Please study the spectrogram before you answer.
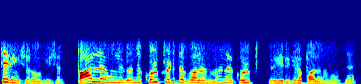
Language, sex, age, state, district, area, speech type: Tamil, male, 18-30, Tamil Nadu, Tiruvannamalai, rural, conversation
